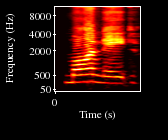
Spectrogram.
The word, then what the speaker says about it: MONAT: Um, when we talk about this company, who we are, who is Monate, and it's pronounced Monate from the two words modern and nature.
